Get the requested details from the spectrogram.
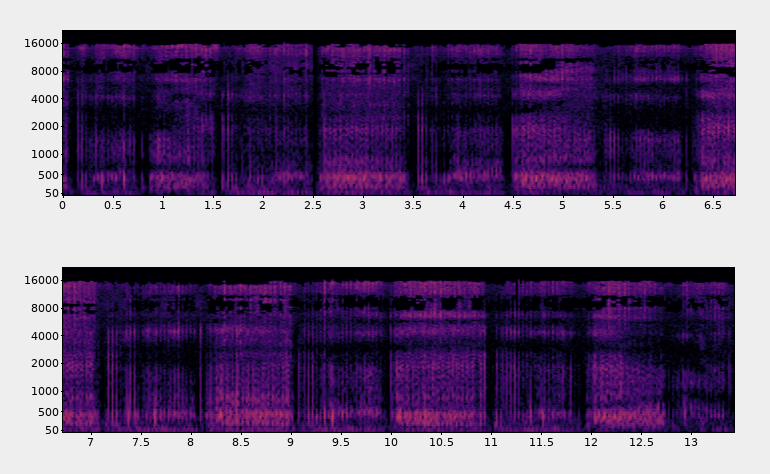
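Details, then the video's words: Oreo the cat purrs steadily, low vibrating rumbles cycling with each inhale and exhale roughly every second, with occasional faint clicks. "Sounds of Oreo"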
